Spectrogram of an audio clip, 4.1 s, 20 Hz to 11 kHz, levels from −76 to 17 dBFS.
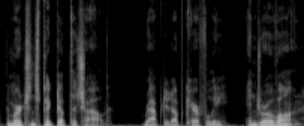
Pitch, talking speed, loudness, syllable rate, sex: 95 Hz, 190 wpm, -21 LUFS, 6.0 syllables/s, male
